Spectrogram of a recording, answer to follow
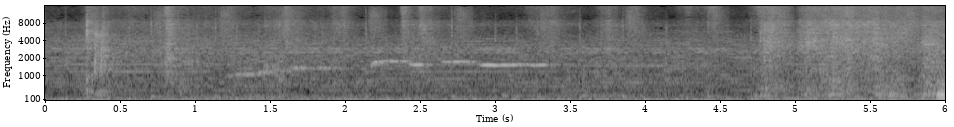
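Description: A man whistling a short tune of a few notes, stepping up in pitch and then back down. It starts about a second in and stops a little past halfway.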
